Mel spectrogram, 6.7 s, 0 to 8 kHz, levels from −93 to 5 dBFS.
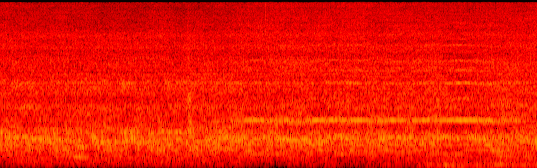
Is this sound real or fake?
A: fake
